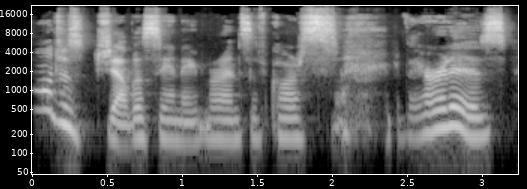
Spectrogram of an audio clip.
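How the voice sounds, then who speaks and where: A woman's voice: fairly low pitch, animated, moderate pace, close to an everyday voice. A woman voicing a young male wizard extremist in an audiobook, earnest and persuasive with a bitter edge. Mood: indignant.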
